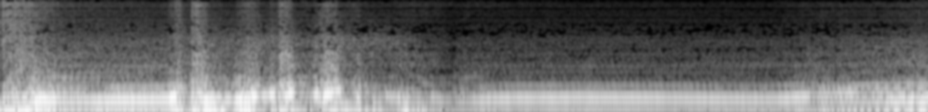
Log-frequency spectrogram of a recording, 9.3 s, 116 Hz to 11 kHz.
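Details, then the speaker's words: Honda Civic Si EP3 race car, engine just installed, first start with exhaust fitted: revs up cleanly several times, then settles to smooth, even idle with no knocks or rattles; running motor. "Got a running motor now."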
